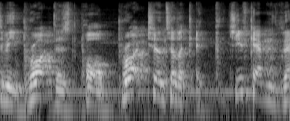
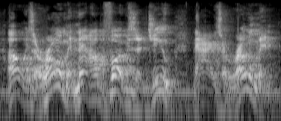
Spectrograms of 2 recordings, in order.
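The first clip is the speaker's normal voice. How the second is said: ordinary delivery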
